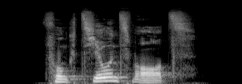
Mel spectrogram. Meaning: genitive singular of Funktionswort
- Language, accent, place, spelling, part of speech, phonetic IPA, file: German, Germany, Berlin, Funktionsworts, noun, [fʊŋkˈt͡si̯oːnsˌvɔʁt͡s], De-Funktionsworts.ogg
